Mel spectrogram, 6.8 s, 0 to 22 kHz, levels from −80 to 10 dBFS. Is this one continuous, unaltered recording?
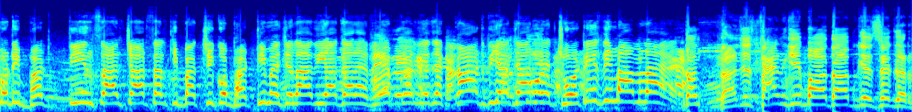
no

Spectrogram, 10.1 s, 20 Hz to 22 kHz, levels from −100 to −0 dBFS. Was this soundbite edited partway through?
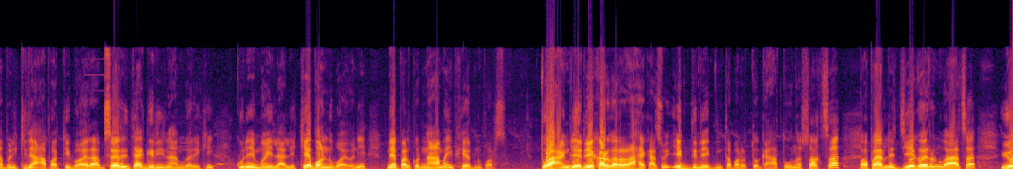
yes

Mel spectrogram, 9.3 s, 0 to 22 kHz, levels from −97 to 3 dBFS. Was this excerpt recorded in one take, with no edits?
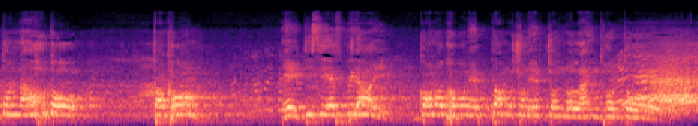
yes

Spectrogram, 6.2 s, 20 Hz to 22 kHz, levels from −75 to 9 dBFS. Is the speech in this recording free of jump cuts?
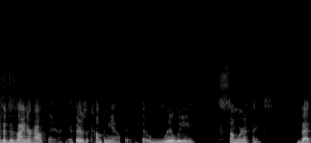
yes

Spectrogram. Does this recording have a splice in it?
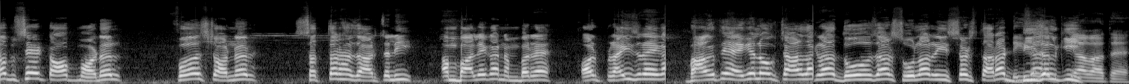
yes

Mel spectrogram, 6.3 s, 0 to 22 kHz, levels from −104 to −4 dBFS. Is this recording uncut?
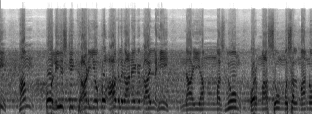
yes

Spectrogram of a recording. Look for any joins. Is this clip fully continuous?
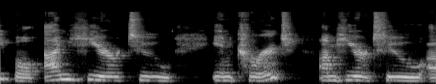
yes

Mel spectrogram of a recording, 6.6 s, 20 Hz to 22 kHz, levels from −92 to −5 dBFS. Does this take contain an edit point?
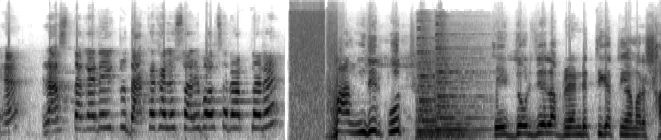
yes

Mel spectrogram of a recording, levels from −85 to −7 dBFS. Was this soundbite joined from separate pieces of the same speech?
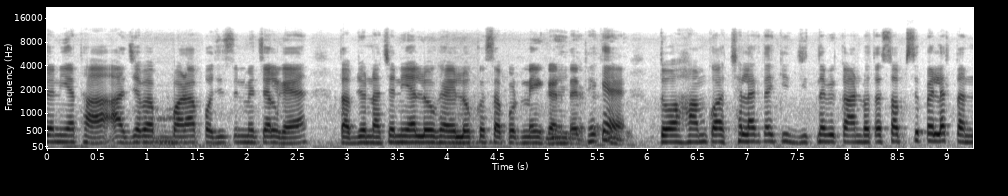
no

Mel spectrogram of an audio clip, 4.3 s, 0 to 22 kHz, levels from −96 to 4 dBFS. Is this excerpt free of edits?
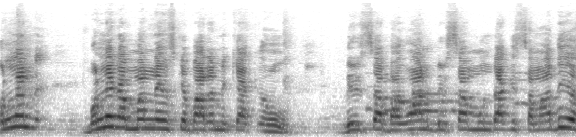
no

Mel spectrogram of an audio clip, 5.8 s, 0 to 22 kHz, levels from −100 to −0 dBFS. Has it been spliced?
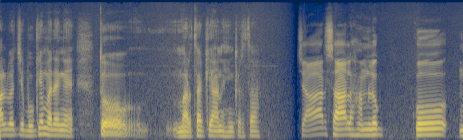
yes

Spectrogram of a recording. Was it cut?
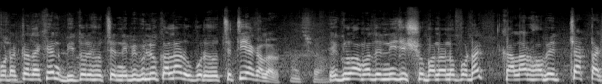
no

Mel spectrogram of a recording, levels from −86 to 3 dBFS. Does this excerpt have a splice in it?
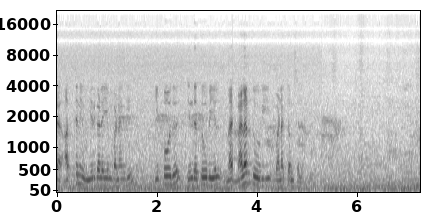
yes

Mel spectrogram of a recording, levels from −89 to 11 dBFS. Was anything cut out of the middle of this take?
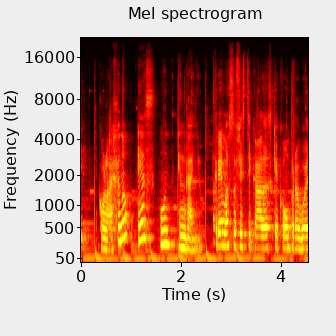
yes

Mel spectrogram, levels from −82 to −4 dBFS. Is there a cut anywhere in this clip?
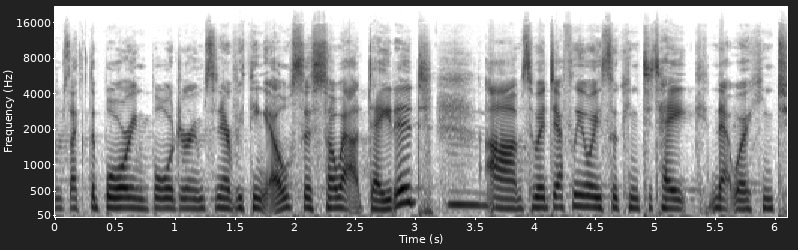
no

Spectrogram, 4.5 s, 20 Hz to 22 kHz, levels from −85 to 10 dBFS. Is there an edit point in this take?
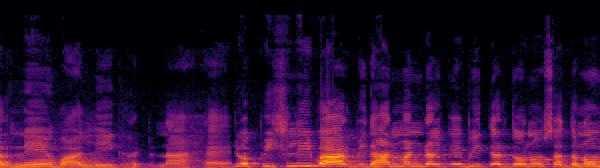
yes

